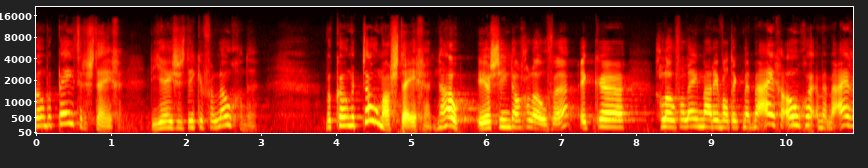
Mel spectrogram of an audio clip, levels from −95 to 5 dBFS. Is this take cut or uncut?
cut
